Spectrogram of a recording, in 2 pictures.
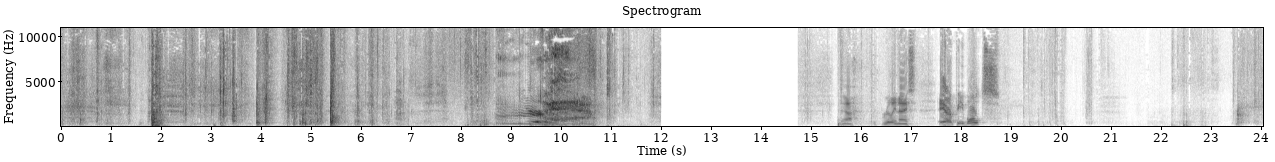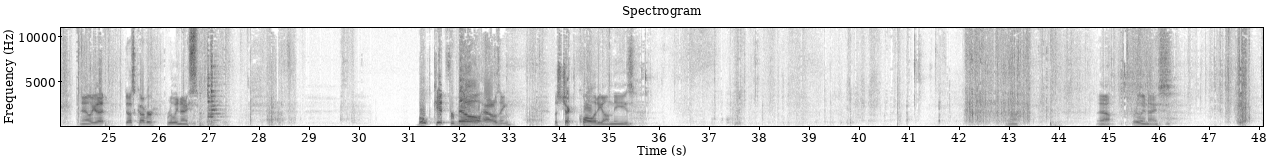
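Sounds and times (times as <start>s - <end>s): packing material rustling: 0.0s - 9.0s, 19.3s - 20.8s, 23.6s - 25.4s, 36.3s - 48.0s
plastic bag crinkling: 2.2s - 7.1s, 40.2s - 48.0s.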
